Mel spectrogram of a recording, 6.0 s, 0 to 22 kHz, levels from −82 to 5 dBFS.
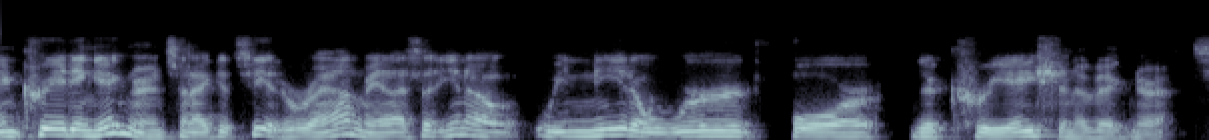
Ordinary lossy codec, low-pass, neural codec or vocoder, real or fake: Opus, 32 kbps; 7.2 kHz; codec, 16 kHz, 16 kbps, FunCodec, trained on Chinese and English, 50 frames a second; fake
